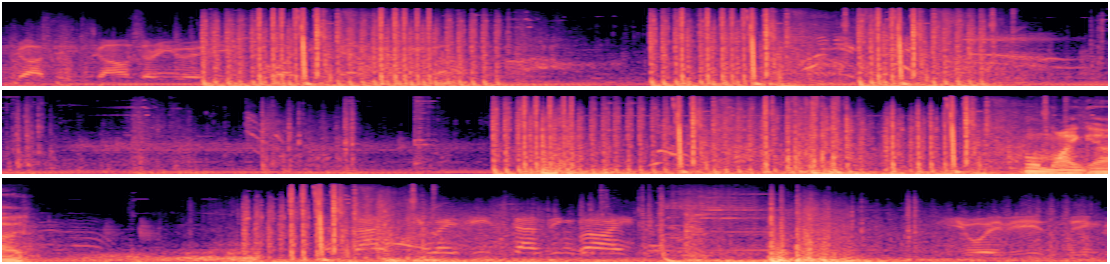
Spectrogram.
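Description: Gunfire bursts rapidly in loud bursts.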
